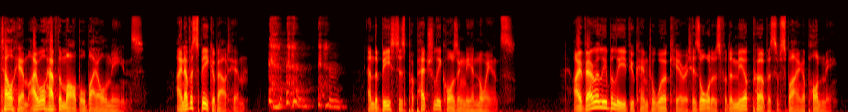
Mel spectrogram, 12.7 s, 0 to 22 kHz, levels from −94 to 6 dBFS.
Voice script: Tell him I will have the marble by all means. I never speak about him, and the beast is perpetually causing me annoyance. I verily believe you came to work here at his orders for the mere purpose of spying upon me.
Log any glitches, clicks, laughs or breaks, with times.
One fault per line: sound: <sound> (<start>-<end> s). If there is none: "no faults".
sound: cough (4.0-5.2 s)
